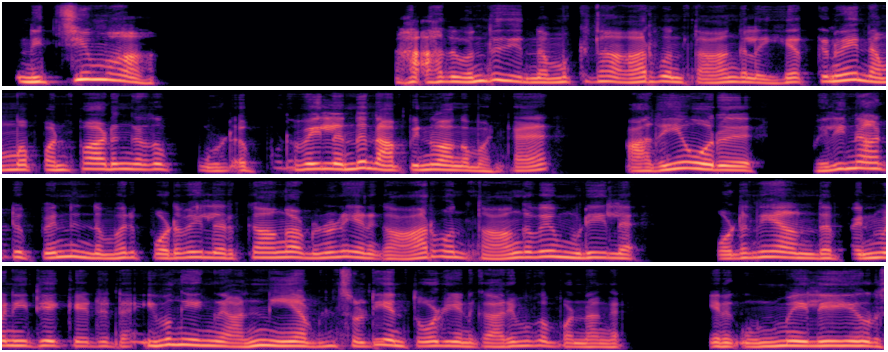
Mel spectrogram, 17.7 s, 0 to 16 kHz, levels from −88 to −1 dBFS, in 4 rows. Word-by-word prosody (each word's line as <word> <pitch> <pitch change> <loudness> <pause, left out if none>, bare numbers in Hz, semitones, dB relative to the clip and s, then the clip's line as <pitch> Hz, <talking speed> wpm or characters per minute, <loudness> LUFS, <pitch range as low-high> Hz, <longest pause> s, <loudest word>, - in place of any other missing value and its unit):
நிச்சயமா. 275 +9 +5 1.3
அ - - -8 0.2
அது 205 0 +1
வந்து 235 +7 +3 0.2
நமக்கு 185 +4 -3
தான் 205 -5 0
ஆர்வம் 205 -2 0
தாங்கல. 180 +3 0 0.2
ஏற்கனவே 215 +8 +1
நம் 195 +1 0
பண்பாடுங்றத 230 +3 +1 0.2
புட 160 +1 -6
புடவைலருந்து 235 -1 +2
நான் 190 -4 +2
பின்வாங்க 195 -2 +3
மாட்டேன். 160 +7 -3 0.5
அதையும் 205 +12 +2
ஒரு 190 -3 +5 0.4
வெளிநாட்டு 235 +5 +1
பெண், 225 +5 +2
இந்த 190 -3 -1
மாரி 205 +4 -2
புடவைல 200 +3 0
இருக்காங்க, 210 +4 -1
அப்டின 195 -2 -2
உடனே, 235 +1 -1
எனக்கு 160 -5 -4
ஆர்வம் 220 0 -2
தாங்கவே 210 +10 0
முடியல. 200 -2 0 0.5
உடனே 200 +7 -1
அந்த 180 -2 -1
பெண்மணிட்டயே 205 +2 +1
கேட்டுட்டேன். 180 -1 -6
"இவங்க 245 +5 +2
எங்க 200 -3 +1
அண்ணி." 205 +3 +3
அப்டின்னு 180 +2 -5
சொல்ட்டு 180 +6 -1
என் 190 - -4
தோழி 190 +1 0
எனக்கு 165 -1 -4
அறிமுகம் 185 +1 -3
பண்ணாங்க. 150 -1 -3 0.5
எனக்கு 165 -1 -2
உண்மைலயே 195 +2 +4
ஒரு 165 - -5
195 Hz, 160 wpm, -22 LUFS, 180-220 Hz, 1.3 s, நிச்சயமா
